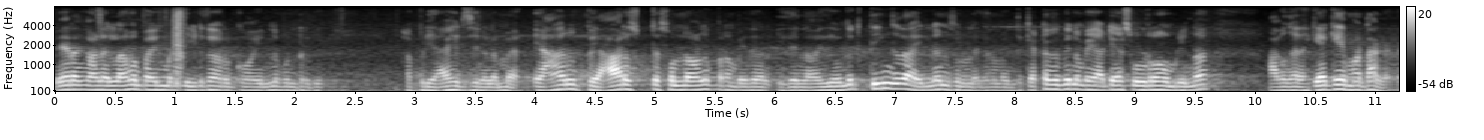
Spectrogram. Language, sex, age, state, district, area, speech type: Tamil, male, 18-30, Tamil Nadu, Tiruchirappalli, rural, spontaneous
